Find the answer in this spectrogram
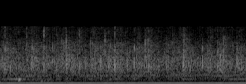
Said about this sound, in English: Clap your hands for this great principle.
